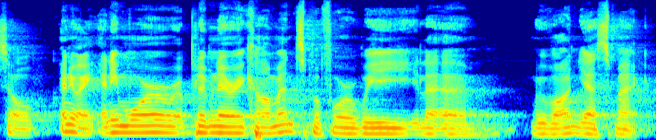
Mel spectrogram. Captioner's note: none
